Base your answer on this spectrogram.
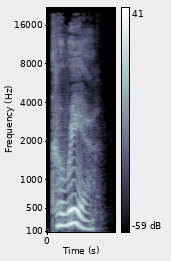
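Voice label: "career", British English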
